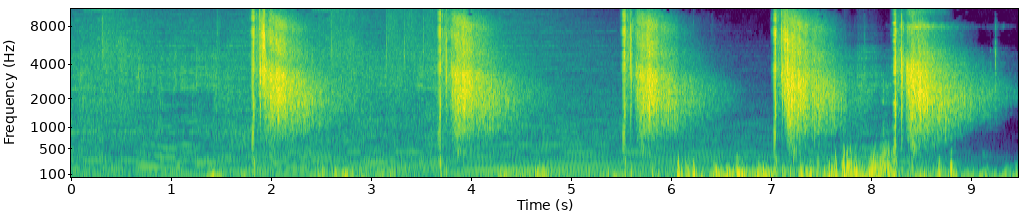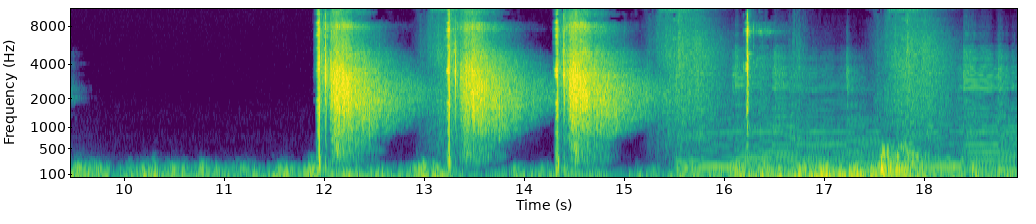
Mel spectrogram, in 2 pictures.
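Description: Armscor M1600 .22 LR blowback semi-automatic rifle firing single shots: about eight sharp cracks spaced one to two seconds apart, with a pause of about three seconds in the middle. Each crack trails off over about a second.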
